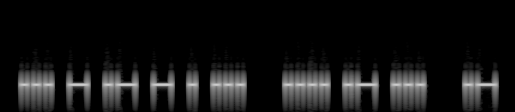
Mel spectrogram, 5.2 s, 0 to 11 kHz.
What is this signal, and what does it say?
Morse code, heard as a keyed tone, about 21 wpm, 690 Hz. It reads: STATES HAS A
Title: Sentences with 4-Word Phrases - Spoken Beginning - 20wpm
